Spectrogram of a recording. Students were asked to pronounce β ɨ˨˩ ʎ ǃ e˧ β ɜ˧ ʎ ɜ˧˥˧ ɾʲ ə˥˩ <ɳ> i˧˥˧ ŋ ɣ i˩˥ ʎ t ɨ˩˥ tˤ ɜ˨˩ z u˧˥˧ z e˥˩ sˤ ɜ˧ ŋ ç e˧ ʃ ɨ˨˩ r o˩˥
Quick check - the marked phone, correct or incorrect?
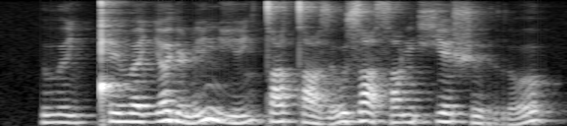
correct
